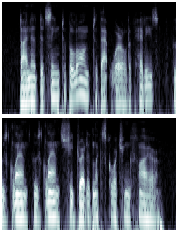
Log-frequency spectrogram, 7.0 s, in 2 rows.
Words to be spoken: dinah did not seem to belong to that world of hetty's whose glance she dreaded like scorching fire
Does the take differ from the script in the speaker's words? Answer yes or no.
yes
